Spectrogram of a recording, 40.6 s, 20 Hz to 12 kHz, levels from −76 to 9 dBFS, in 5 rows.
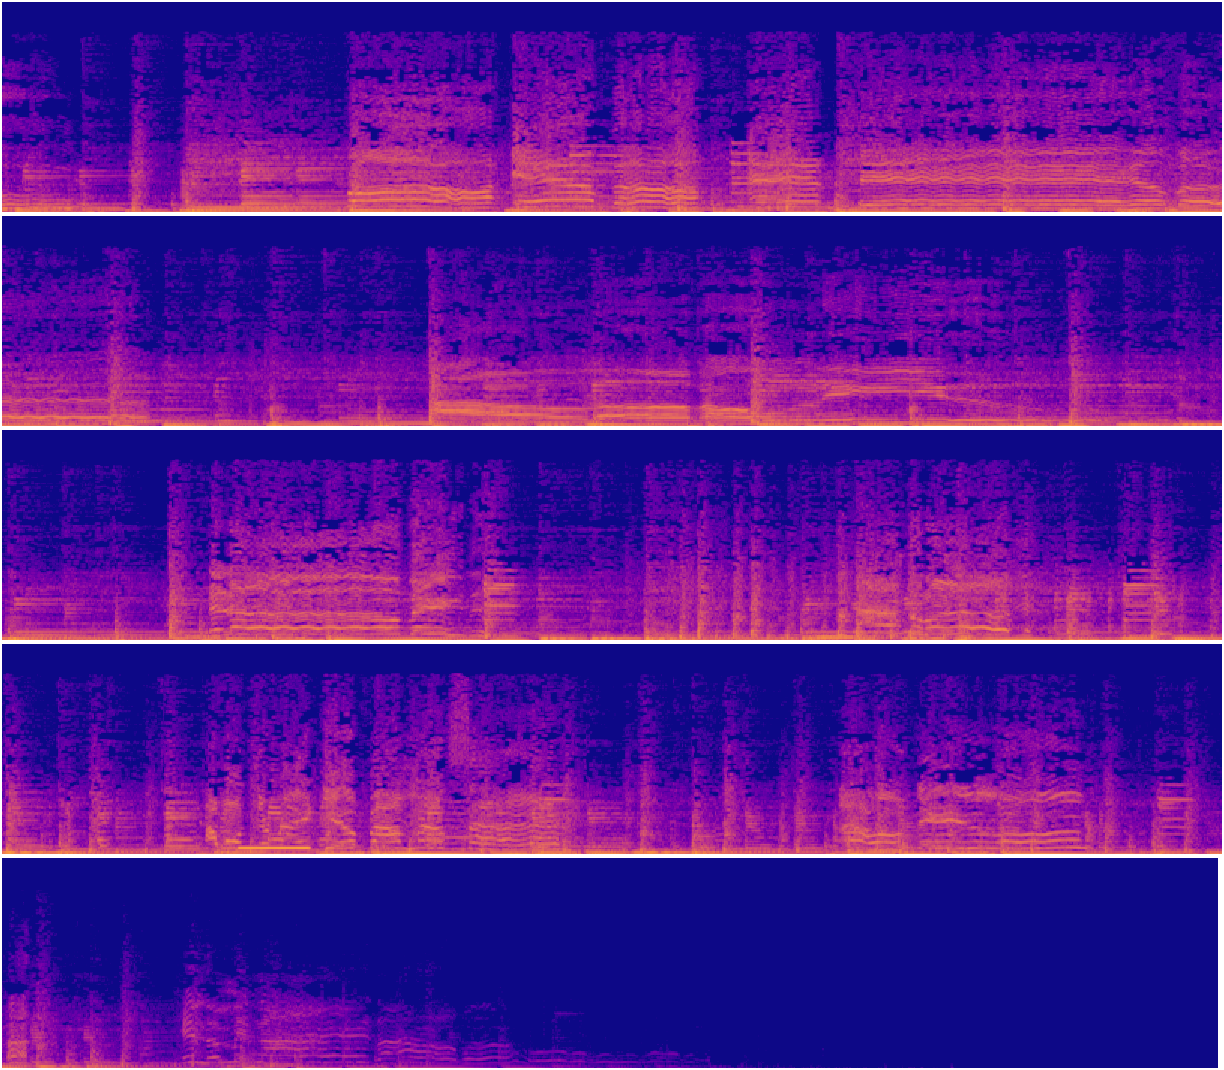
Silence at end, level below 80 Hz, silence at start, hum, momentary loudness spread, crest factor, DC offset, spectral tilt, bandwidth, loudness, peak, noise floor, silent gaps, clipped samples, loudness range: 5.1 s; -36 dBFS; 0 s; none; 9 LU; 16 dB; under 0.1%; -5.5 dB/octave; 10.5 kHz; -21 LUFS; -6 dBFS; -85 dBFS; none; under 0.1%; 6 LU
